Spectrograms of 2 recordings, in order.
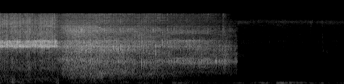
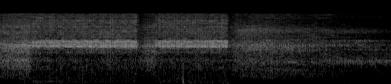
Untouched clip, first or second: second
